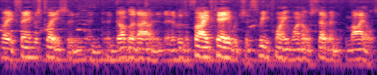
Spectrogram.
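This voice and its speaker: A man's medium-pitched voice at a moderate pace, with fairly even intonation, audible room echo, and noticeable background noise. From Rhode Island. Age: 70s. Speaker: veteran amateur runner. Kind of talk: casual chat. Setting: home man cave.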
